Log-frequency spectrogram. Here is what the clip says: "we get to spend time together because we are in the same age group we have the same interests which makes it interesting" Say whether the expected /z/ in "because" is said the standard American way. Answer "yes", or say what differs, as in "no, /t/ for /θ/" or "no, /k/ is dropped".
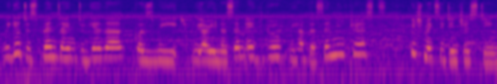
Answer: no, /z/ is dropped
